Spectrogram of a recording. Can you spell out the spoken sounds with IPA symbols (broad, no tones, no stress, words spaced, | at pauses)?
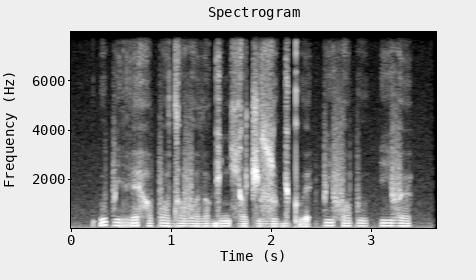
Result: ʔupi rɛhɔ pɔ dɔvɔlɔ ɡiɲ çɔt͡ʃi ɮuɡikʷʼɛ | pi fɔpu | ivœ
